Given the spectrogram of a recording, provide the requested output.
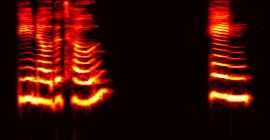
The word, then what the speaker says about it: เฮง: เฮง has a low-class consonant with a live syllable ending, so it's mid-tone.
